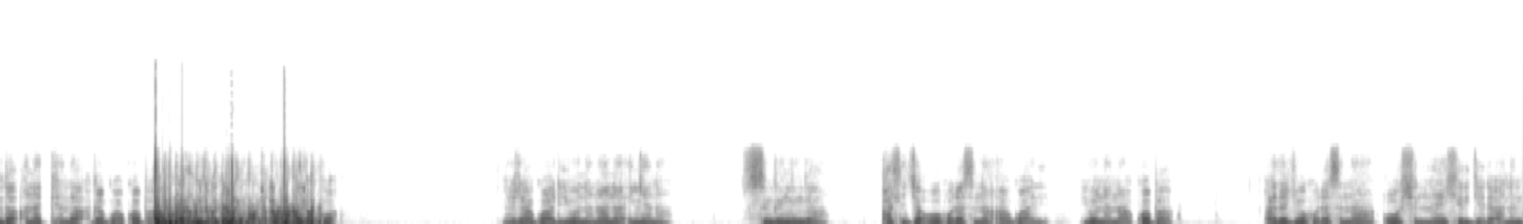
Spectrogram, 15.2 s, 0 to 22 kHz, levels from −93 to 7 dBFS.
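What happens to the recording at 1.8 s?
At 1.8 s the speech falls inside a codec payload misread running from about 1.53 to 3.24 s. The AMR-WB frames, packed octet-aligned, are being unpacked as bandwidth-efficient, so every field lands in the wrong place. The speech gives way to garbled noise and warble that barely tracks it. Unlike dropouts or packet loss, the sound never goes silent. Frames keep arriving and decoding, but into nonsense, until the framing agrees again.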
